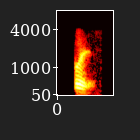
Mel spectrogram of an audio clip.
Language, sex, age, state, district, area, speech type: Manipuri, male, 60+, Manipur, Churachandpur, urban, conversation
